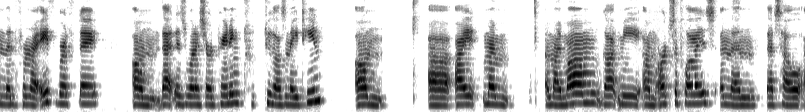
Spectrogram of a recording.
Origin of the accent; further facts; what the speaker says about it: Dubuque, Iowa, United States; I am 12 years old, and I'm from Dubuque, Iowa.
